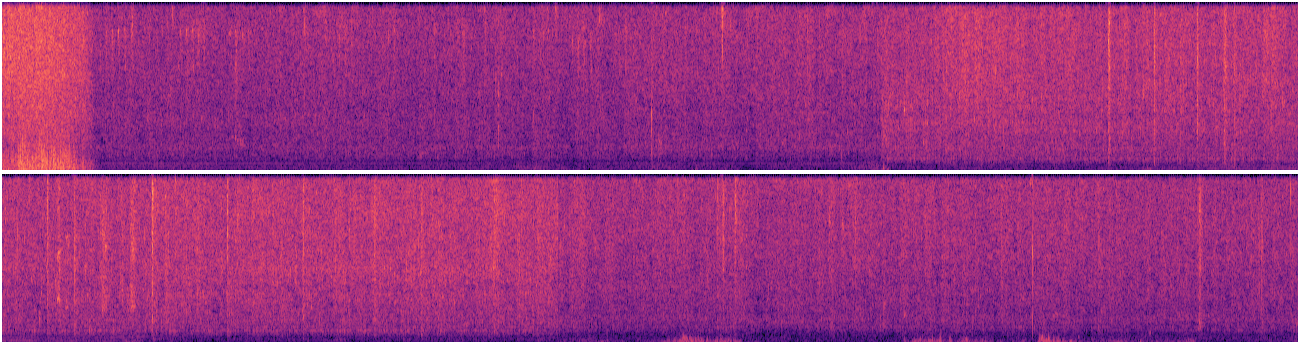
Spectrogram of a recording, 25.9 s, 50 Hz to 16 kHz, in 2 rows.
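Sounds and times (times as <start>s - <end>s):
grinder hissing and crackling: 0.0s - 1.0s.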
